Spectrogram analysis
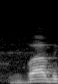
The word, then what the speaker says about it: verb: हैं सेंटेंस में, वही वर्ब कहलाते हैं। ओके, यहाँ पे प्रोनाउंसिएशन भी याद रखिए, VERB, आर साइलेंट है, इसलिए इसको आप साउंड करेंगे, वर्ब, इस आर को साउंड नहीं करेंगे।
